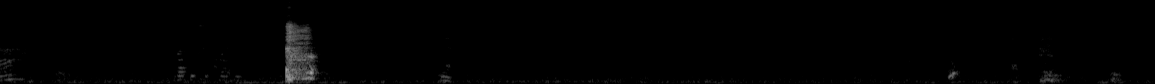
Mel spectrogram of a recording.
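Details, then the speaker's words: Nursing student demonstrating effective cough training on a patient: three deep breaths, then on the third a forceful cough to bring up mucus; one strong deliberate cough among faint throat sounds and quiet talk, acted for teaching. "ik nafas selama tiga kali dan hitungan yang ketiga Ibu batuk dengan sekuat tenaga nanti di situ ada lendir yang keluar"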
